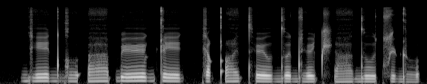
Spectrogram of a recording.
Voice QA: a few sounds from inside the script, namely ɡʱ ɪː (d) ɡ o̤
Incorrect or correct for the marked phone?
correct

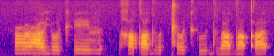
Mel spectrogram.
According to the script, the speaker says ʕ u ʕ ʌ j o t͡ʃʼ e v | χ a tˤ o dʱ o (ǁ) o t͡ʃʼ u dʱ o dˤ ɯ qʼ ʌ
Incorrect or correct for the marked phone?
correct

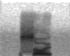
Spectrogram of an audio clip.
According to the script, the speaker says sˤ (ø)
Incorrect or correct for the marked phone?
correct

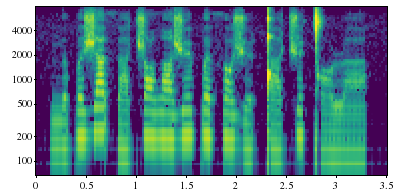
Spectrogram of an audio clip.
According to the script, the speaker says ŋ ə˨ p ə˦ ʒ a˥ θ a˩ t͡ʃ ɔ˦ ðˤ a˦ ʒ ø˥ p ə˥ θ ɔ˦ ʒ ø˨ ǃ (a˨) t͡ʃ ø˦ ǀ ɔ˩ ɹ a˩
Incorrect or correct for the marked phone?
correct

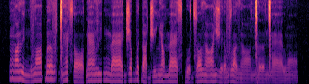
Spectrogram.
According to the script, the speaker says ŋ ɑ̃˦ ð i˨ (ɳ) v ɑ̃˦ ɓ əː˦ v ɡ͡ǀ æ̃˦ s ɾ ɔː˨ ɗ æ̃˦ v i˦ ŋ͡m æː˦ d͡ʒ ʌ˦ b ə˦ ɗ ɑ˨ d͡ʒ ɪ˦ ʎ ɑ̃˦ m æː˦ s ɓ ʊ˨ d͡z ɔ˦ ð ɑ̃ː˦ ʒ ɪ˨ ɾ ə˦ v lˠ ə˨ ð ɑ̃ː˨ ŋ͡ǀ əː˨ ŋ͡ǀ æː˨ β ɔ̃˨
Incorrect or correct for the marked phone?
incorrect: ŋ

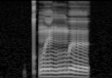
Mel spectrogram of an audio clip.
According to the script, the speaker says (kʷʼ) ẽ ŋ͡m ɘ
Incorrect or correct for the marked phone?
correct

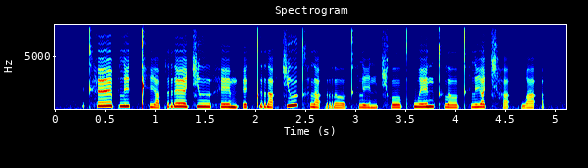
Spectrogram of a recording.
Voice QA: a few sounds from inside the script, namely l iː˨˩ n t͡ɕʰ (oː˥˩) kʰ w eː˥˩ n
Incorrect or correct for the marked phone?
incorrect: oː˦˥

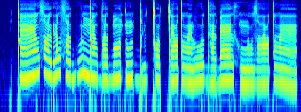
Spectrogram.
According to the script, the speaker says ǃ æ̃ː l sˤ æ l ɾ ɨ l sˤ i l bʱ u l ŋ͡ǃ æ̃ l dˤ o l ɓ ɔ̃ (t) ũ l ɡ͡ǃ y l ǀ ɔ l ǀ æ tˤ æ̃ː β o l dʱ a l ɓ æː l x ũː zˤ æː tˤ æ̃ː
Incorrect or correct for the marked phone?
correct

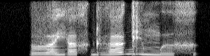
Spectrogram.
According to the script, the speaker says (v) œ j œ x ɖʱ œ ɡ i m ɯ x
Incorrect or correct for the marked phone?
correct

